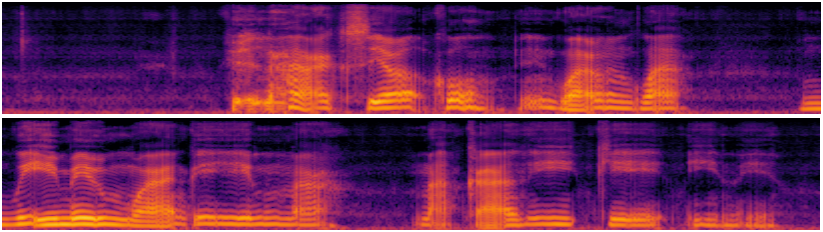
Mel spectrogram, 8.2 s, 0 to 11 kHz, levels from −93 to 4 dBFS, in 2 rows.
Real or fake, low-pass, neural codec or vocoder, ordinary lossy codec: fake; 9.9 kHz; autoencoder, 22.05 kHz, a latent of 192 numbers a frame, VITS, trained on many speakers; none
